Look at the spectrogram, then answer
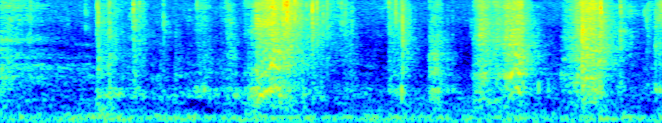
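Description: Zipper closing on a knitting project bag that has a ring closure, several quick rasping pulls in short bursts, close and fairly quiet with no talking.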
